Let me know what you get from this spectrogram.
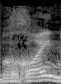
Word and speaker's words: Ghain: Ghain, not Ain. Ghain, the brother.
